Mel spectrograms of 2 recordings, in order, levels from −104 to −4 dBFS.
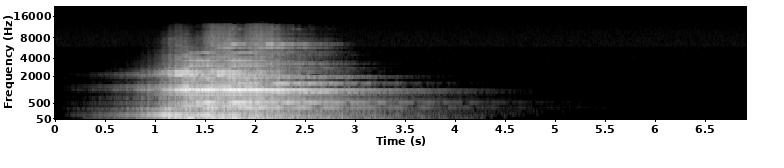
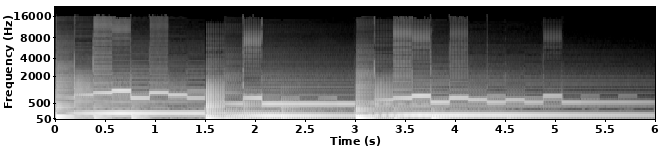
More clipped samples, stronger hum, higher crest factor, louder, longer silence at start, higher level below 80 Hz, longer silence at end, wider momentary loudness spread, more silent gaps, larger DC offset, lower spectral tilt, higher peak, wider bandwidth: neither; neither; about the same, 20 dB vs 16 dB; first, -15 LUFS vs -18 LUFS; first, 0.9 s vs 0 s; second, -36 dBFS vs -24 dBFS; first, 4.05 s vs 0 s; first, 21 LU vs 12 LU; neither; neither; second, -4.5 dB/octave vs -10 dB/octave; about the same, -2 dBFS vs 0 dBFS; first, 11.5 kHz vs 7.4 kHz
